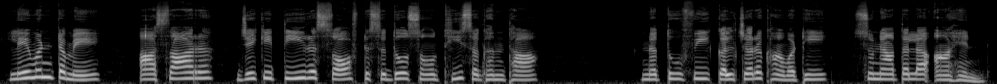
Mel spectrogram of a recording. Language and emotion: Sindhi, neutral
